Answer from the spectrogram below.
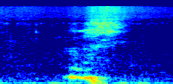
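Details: Single soft, low snoring breath from Tigger, a sleeping pet (owner says you can probably hear Tigger snoring), over faint room noise during a live stream; ordinary snoring.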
